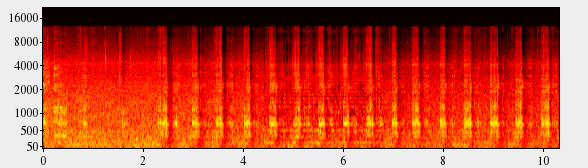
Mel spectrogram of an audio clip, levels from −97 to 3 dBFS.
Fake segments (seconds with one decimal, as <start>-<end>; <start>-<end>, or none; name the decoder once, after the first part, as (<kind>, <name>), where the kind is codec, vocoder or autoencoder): 4.4-6.8 (vocoder, BigVGAN v2)

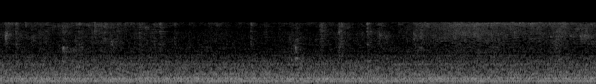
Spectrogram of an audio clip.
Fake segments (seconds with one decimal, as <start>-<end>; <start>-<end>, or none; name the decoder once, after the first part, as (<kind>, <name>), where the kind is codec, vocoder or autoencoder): 0.0-0.5 (vocoder, BigVGAN v2); 3.0-3.7

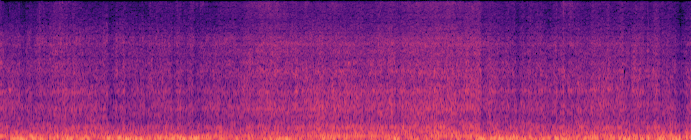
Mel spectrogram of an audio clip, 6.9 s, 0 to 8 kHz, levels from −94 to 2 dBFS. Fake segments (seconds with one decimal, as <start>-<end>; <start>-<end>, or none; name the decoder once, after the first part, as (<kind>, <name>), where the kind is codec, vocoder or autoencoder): 2.2-6.9 (autoencoder, DAC-VAE)

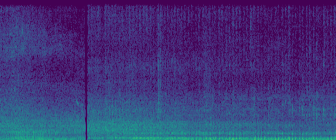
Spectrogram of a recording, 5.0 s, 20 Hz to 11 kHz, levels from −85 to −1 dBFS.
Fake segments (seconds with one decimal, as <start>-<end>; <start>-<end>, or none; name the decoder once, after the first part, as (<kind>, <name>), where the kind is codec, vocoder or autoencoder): none

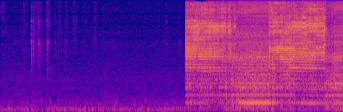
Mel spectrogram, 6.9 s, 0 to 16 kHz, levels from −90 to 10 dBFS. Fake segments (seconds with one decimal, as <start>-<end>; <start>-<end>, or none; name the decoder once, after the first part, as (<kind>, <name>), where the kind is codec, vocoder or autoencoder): none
